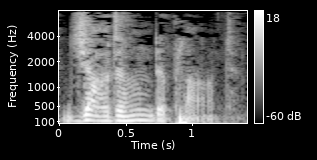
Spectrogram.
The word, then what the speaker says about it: Jardin des Plantes: You go in the Jardin des Plantes. Gorahari, how would we say this? Jardin de Plantes.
